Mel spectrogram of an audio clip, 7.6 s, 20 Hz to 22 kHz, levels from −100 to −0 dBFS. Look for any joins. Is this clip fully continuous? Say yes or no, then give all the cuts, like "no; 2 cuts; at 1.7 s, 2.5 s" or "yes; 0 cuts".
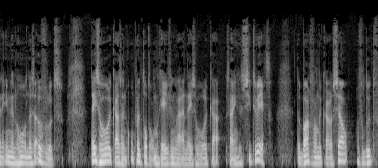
no; 1 cut; at 3.0 s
